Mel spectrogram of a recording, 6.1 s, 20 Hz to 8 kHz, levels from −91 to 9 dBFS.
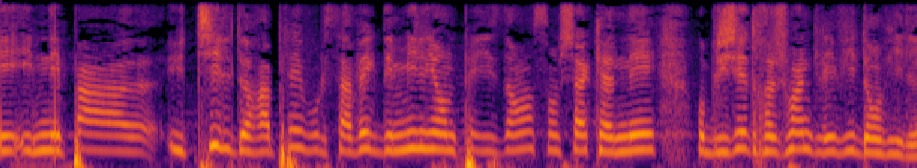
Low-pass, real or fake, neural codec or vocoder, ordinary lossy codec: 7.2 kHz; real; none; none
